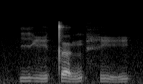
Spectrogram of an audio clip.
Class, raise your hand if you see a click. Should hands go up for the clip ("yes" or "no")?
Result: no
